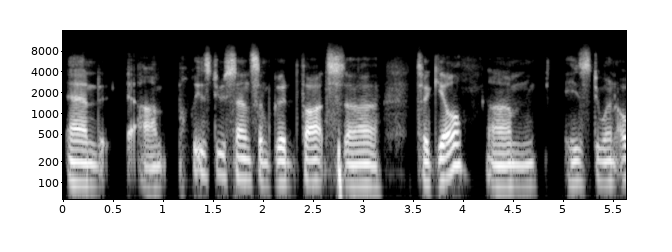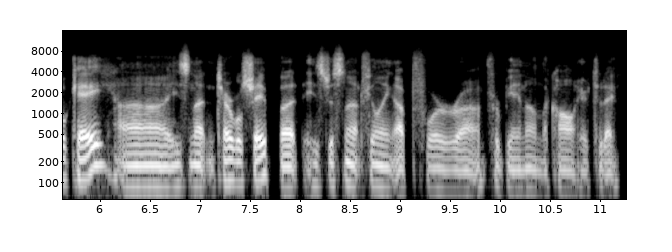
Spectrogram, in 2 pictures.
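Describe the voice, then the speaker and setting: A man hosting a group video call, relaxed and halting, with many fillers. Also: low-pitched, no room sound. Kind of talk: casual group check-in.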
